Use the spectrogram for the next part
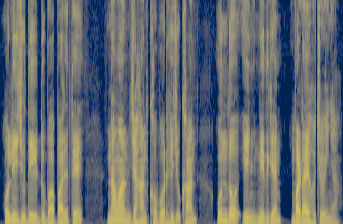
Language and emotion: Santali, neutral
